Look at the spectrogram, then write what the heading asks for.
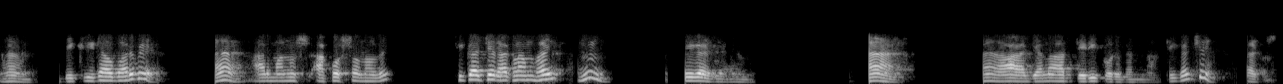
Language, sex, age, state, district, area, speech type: Bengali, male, 60+, West Bengal, Paschim Bardhaman, rural, conversation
